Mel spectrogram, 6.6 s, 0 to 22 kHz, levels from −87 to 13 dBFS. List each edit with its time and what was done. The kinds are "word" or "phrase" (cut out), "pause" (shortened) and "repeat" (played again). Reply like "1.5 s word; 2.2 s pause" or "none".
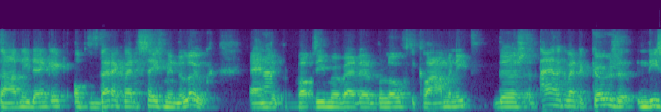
3.1 s phrase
